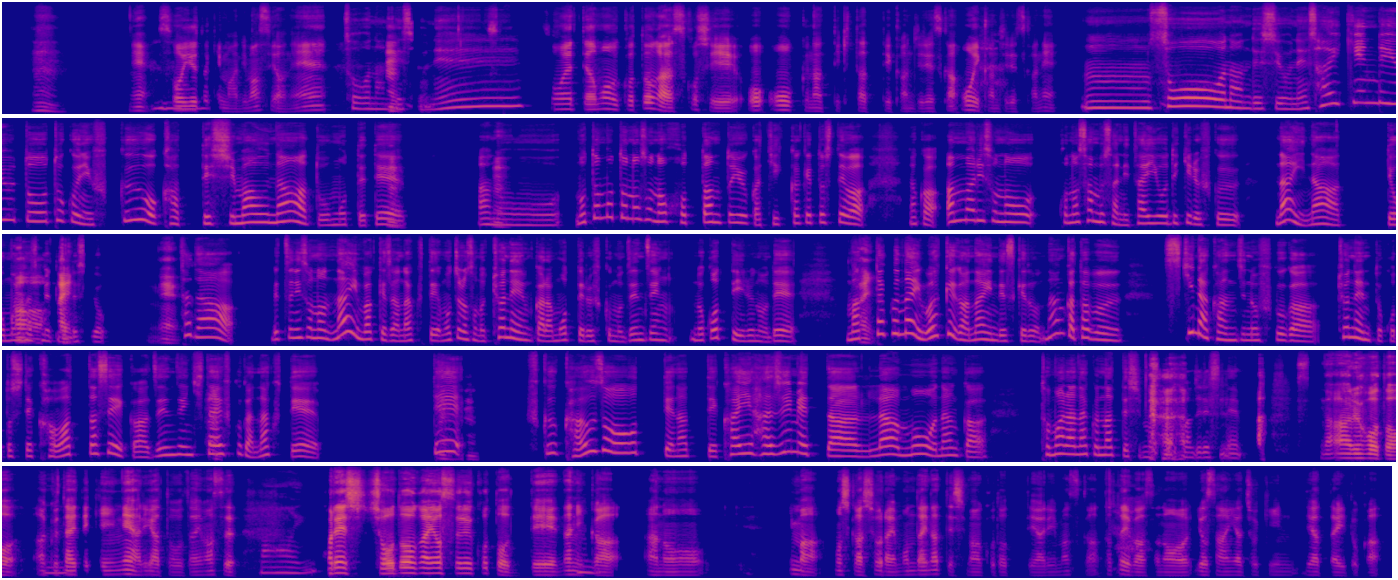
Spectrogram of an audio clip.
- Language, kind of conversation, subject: Japanese, advice, 衝動買いを抑えるにはどうすればいいですか？
- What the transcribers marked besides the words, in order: laugh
